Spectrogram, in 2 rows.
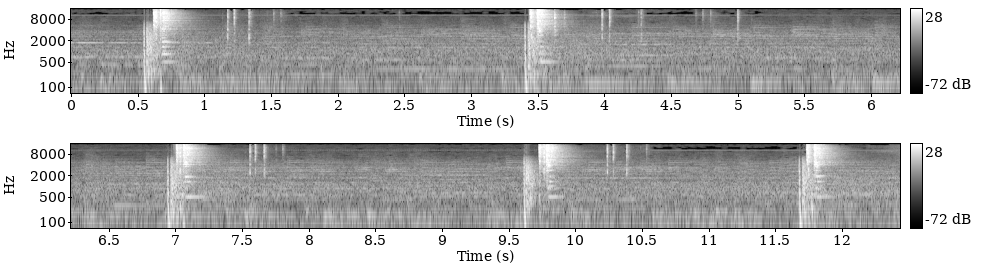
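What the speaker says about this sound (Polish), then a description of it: "Strzelimy teraz 5 strzałów testowych" Colt revolver firing five test shots at an autumn shooting practice, each a sharp loud crack spaced about two to three seconds apart, with quiet background between them.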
